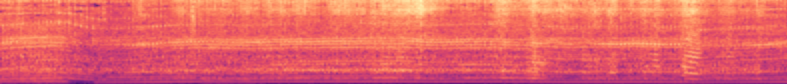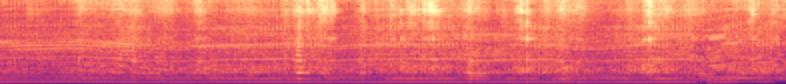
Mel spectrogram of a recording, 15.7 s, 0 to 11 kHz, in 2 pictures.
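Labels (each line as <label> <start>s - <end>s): Loud, high-pitched mechanical sound of a lawnmower cutting grass, sharp, steady, and intense. 0.0s - 15.7s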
